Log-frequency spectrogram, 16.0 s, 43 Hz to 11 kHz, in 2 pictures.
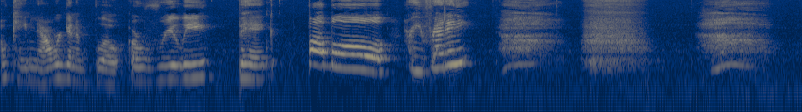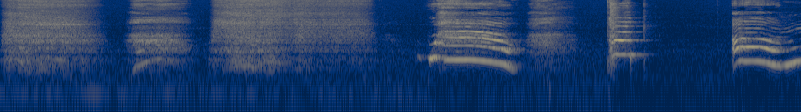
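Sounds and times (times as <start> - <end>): woman blowing out long breaths: 5.0 - 11.9
woman breathing in sharply: 5.0 - 12.0.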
